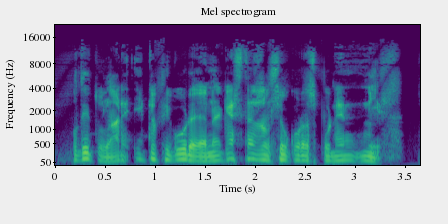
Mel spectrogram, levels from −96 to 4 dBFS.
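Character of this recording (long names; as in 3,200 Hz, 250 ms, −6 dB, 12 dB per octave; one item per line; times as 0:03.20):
phaser sweep stages 6, 0.93 Hz, lowest notch 300–2,600 Hz
amplitude modulation by smooth noise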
